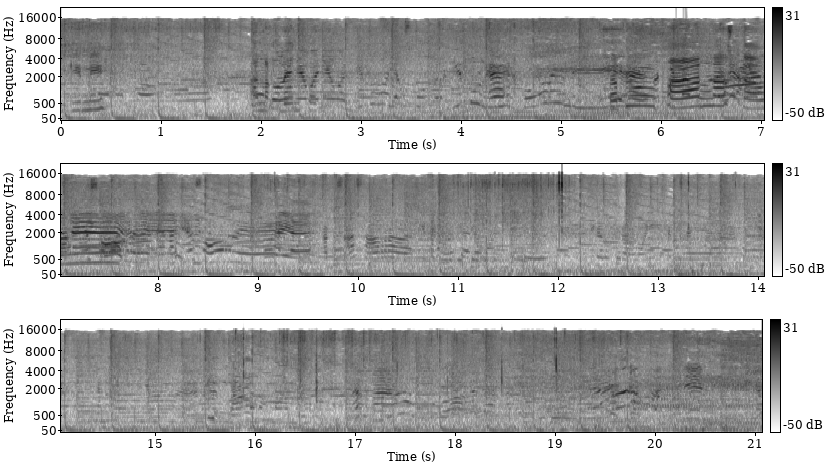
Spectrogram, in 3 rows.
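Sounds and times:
background music: 0.0s - 21.0s
voice: 1.9s - 9.6s.

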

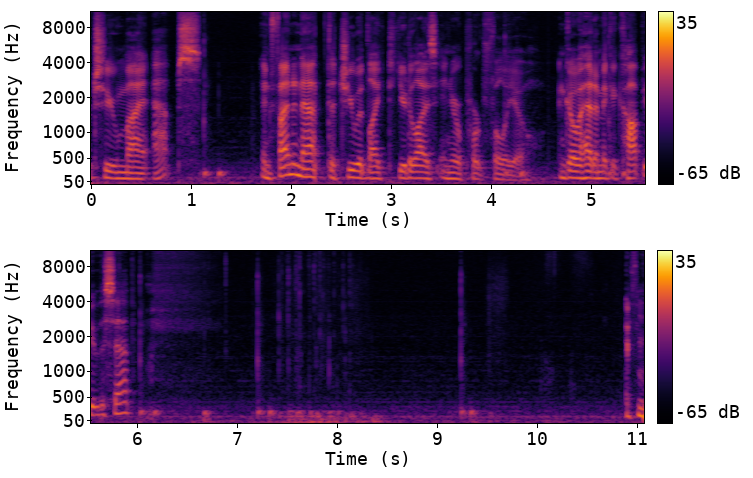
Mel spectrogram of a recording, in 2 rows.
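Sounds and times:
keyboard keystrokes: 7.2s - 8.2s.

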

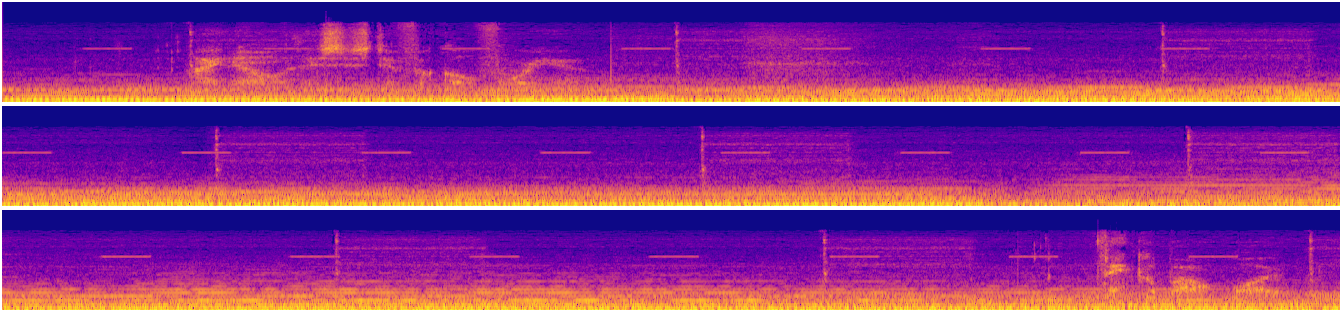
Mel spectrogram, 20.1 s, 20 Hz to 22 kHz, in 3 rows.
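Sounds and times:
dark droning film score: 0.0s - 20.0s
sharp tick with hiss: 7.7s - 8.6s.

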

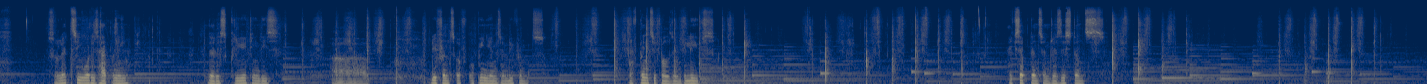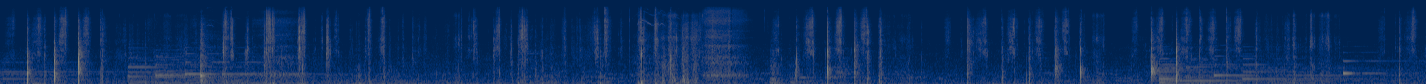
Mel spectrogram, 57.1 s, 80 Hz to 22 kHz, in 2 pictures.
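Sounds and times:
soft background music: 0.0s - 43.3s, 44.1s - 57.0s
cards being shuffled: 1.0s - 10.0s, 10.8s - 19.9s, 21.5s - 24.3s, 25.2s - 42.6s, 44.0s - 55.5s, 56.1s - 57.0s.

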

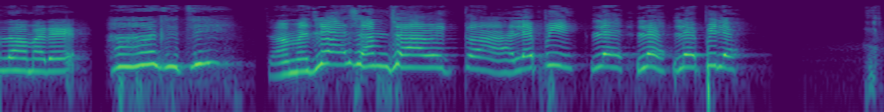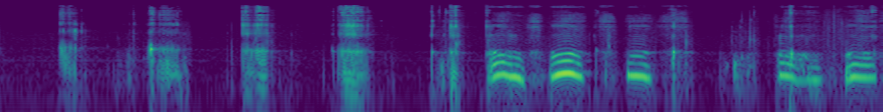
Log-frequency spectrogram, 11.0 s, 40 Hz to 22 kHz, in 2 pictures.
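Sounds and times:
cartoon gulping: 5.4s - 8.6s, 9.2s - 11.0s.

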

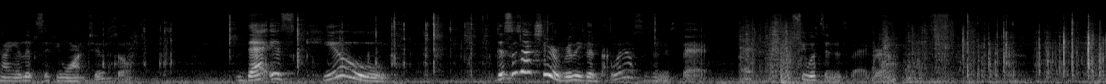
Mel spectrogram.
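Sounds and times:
rustling and crinkling packaging: 4.3s - 5.0s, 8.7s - 11.0s.

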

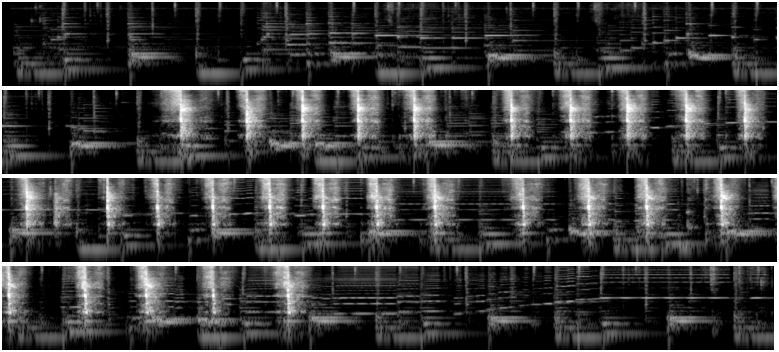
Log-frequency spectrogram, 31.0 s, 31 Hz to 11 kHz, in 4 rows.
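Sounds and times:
background music: 0.1s - 30.9s
knife slicing on cutting board: 9.4s - 12.2s, 12.8s - 26.3s.

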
